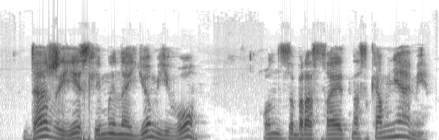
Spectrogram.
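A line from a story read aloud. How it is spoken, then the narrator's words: Plain. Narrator (Russian): сказал Аякс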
